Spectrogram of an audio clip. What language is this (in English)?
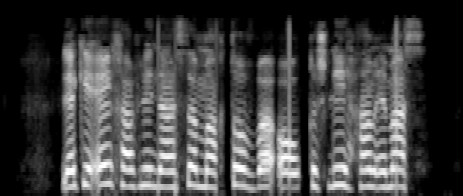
Uzbek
